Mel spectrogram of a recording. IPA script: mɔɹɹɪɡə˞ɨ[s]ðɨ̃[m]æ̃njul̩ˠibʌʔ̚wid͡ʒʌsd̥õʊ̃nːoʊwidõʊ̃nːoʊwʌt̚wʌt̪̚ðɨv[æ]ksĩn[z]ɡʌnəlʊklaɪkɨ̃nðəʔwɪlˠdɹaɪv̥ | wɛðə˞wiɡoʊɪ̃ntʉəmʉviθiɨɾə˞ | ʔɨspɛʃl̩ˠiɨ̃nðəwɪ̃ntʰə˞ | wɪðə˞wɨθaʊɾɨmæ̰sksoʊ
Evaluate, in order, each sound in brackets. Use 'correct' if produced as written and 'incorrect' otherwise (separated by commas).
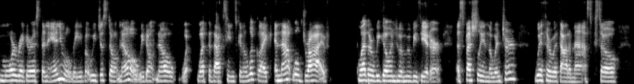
correct, incorrect, correct, correct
